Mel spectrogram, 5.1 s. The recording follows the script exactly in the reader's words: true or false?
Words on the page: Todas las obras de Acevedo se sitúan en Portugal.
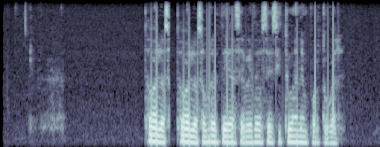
false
